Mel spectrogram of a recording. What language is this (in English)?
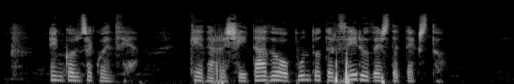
Galician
